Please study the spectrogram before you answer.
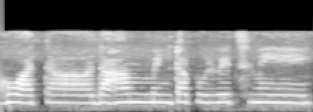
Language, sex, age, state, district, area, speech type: Marathi, female, 18-30, Maharashtra, Sindhudurg, rural, spontaneous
